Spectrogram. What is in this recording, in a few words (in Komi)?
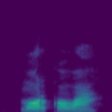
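"моркова", Komi, female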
